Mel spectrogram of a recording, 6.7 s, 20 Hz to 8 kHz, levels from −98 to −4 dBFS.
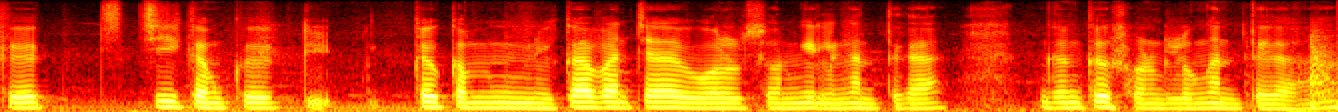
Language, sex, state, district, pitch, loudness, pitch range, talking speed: Wancho, male, Arunachal Pradesh, Longding, 140 Hz, -18 LUFS, 130-145 Hz, 170 wpm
